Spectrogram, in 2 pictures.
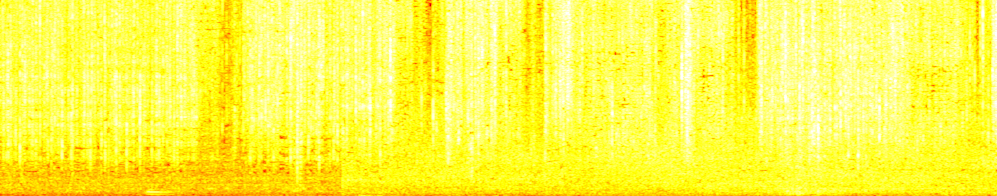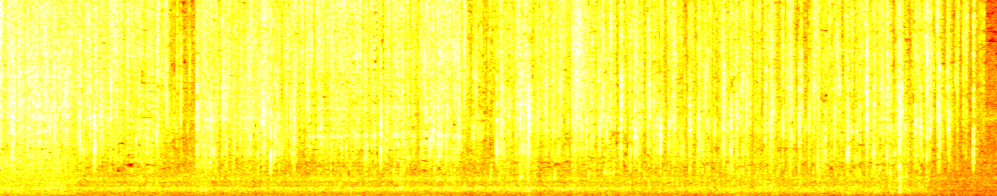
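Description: Water running from the chrome lever faucet of a Drought Master water-generator barrel, a steady splashing stream.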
